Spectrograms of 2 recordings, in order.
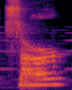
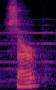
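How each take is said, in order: First: The word is shouted very loudly. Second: The word is said at a normal, quiet volume.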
